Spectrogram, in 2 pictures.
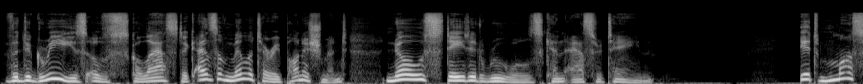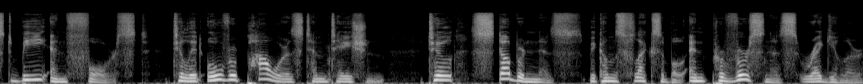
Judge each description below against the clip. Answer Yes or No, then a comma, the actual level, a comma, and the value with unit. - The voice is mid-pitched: Yes, medium, 150 Hz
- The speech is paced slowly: Yes, slow, 95 wpm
